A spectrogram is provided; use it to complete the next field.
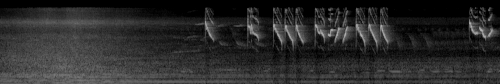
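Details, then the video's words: Lure song of a white-eye to spur singing: traffic-like rumble and hiss for four seconds, then clustered bursts of high, quick descending chirps, a gap, and a final short burst. "Pancingan pleci biar gacor dan ngotot."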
